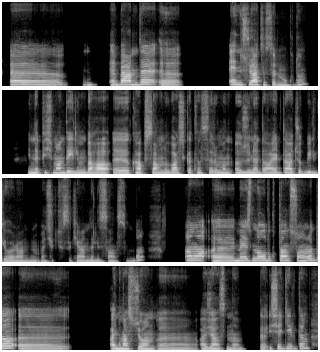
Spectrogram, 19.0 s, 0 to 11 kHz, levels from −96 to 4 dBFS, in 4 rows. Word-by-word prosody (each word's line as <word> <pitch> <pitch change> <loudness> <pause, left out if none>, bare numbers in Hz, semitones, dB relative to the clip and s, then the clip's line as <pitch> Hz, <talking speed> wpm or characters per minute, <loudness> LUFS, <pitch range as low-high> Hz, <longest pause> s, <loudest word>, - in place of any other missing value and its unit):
Eee, 245 -1 +2 0.4
b - - -16 0.4
eee, 230 -2 -1
ben 245 -2 +7
de, 285 -1 +3
eee, 230 0 -1 0.7
endüstriyel 245 -2 +4
tasarım 165 -6 -6
okudum, 170 - -9 0.5
yine 190 -1 +1
pişman 200 +2 0
değilim, 170 -5 +1
daha, 185 0 +6
eee, 170 -1 +2
kapsamlı, 180 -2 0
başka 175 +1 -2
tasarımın 180 +1 -5
özüne 170 -1 -1
dair 170 +3 -1
daha 190 -1 +3
çok 170 -5 -7
bilgi 150 0 -3
öğrendim 145 0 -5
açıkçası 155 +2 -12
kendi 150 -3 -6
lisansımda. 150 - -11 0.6
Ama, 285 0 +3
eee, 230 0 +1
mezun 245 +2 0
olduktan 260 +2 +2
sonra 260 +2 -1
da, 300 +1 +5
ııı, 235 0 -2 0.6
animasyon, 225 -2 +3
ııı, 160 -3 -5
ajansına, 160 -2 -1 0.4
aaa, - - -3
işe 220 +9 -2
girdim. 265 +4 -4
195 Hz, 125 wpm, -23 LUFS, 170-235 Hz, 0.7 s, ben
